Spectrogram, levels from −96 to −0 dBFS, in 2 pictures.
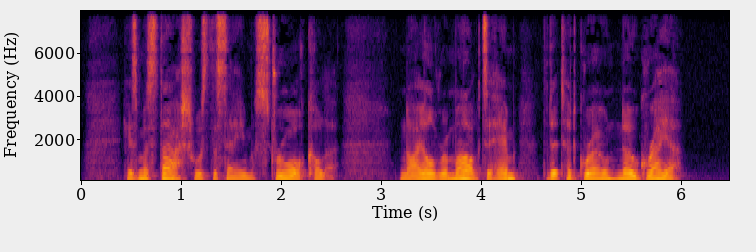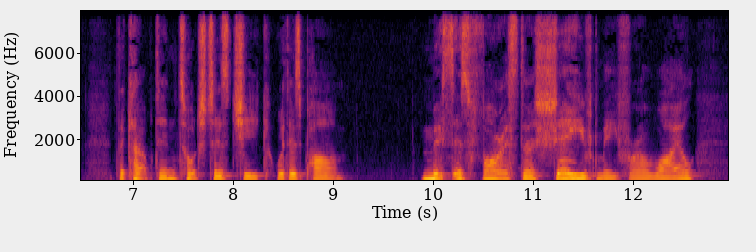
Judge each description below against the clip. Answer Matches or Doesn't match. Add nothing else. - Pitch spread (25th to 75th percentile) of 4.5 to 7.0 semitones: Matches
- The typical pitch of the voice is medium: Matches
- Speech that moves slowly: Doesn't match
